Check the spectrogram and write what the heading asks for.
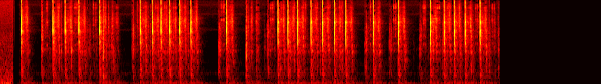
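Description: Fast typing on a computer keyboard, keys clicking in quick runs with short pauses, stopping abruptly about five seconds in.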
